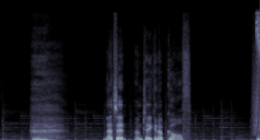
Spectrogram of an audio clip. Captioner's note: sighs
